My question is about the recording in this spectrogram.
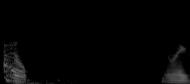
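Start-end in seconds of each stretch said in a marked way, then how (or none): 0.0-0.3 barely voiced, very soft mock mouthing; retold mouthing. Answering a friend across from another cop car, near-silent whisper. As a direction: mouth it with almost no voice. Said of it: "mouthing stuff to me".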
